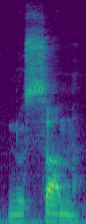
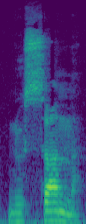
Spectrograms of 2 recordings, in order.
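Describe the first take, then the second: No difference in how they are said.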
